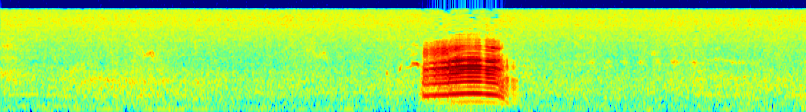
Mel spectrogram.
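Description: A European eagle owl gives a single short call about two seconds in, rising and then falling in pitch.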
